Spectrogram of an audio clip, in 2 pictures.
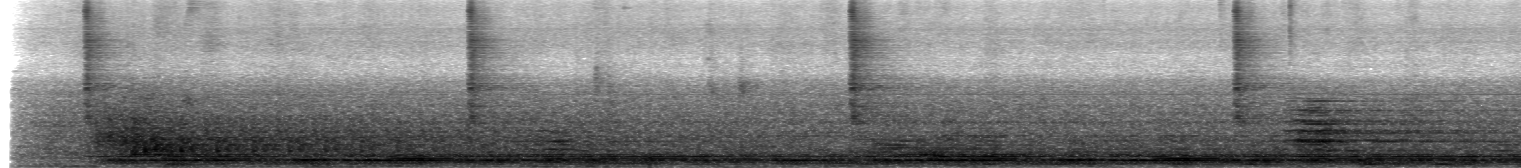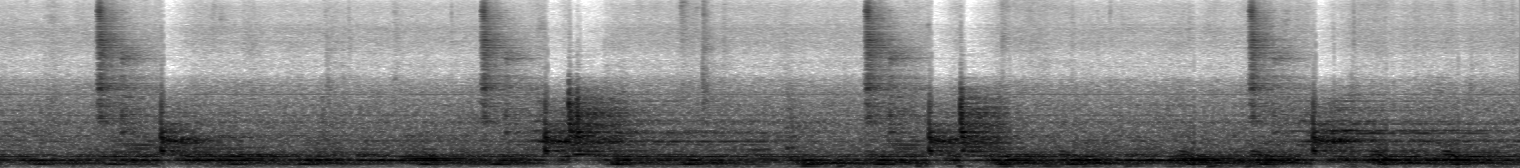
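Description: Slow backing music for a contemporary dance, fading in over the first second. It has a low sustained drone and a sharp struck accent about every four seconds, with a large hall's reverberation.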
